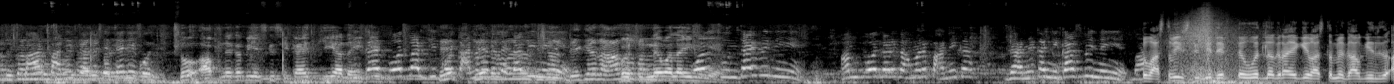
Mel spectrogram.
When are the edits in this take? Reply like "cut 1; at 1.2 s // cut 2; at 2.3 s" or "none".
cut 1; at 11.4 s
